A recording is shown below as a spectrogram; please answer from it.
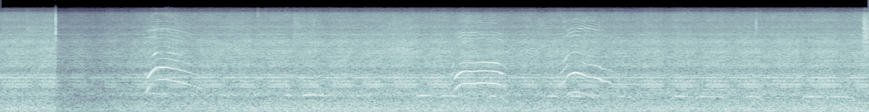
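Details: Pet domestic cat meowing three times, arched harmonic cries with a drawn-out middle call, over a constant low hum and faint background noise.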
